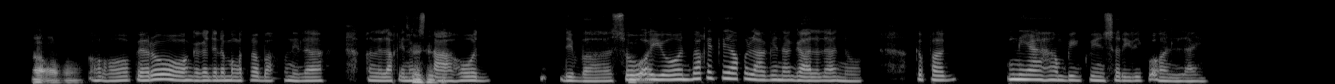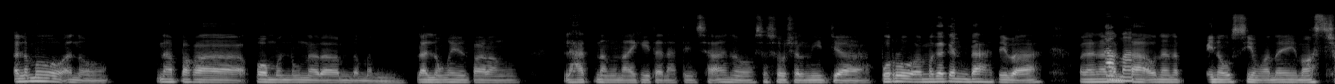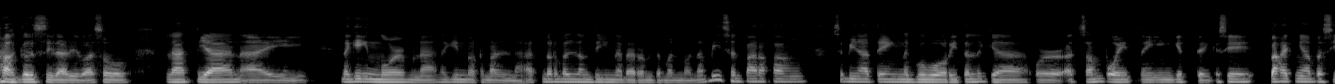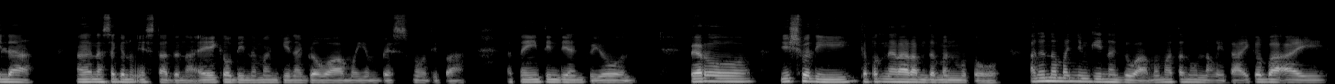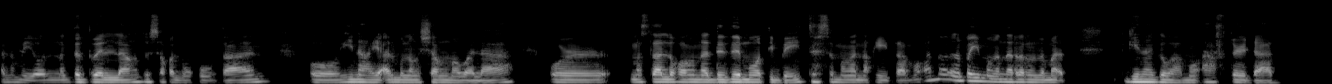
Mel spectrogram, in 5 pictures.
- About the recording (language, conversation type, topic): Filipino, advice, Bakit ako laging nag-aalala kapag inihahambing ko ang sarili ko sa iba sa internet?
- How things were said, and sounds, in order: chuckle; laughing while speaking: "struggles"; laughing while speaking: "dun"; "nararamdaman" said as "nararamlamat"; in English: "after that?"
